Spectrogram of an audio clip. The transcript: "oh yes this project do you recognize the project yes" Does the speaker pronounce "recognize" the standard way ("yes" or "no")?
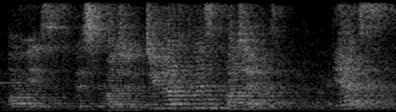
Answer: no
